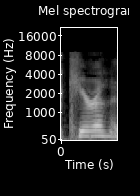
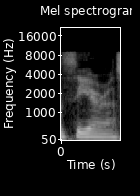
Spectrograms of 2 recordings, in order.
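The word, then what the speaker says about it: Ciara: Do you call her Kira? Is that how you say her name? – Sierra.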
